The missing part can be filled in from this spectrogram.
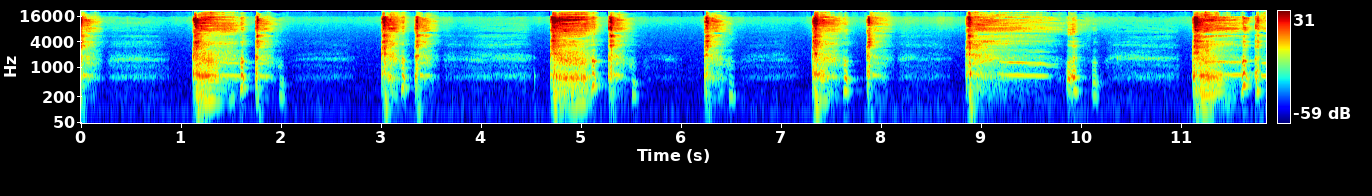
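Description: An adult coughs in repeated harsh bursts, often in pairs, about a dozen coughs in twelve seconds.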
